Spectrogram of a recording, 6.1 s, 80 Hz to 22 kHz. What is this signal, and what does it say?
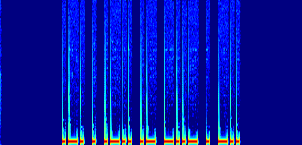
Morse code, heard as a keyed tone, about 21 wpm, 700 Hz. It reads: RELAXED
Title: 7 Letter Words - First 3 Letters Given - 20wpm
